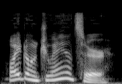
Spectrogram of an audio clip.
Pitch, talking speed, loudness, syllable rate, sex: 190 Hz, 195 wpm, -14 LUFS, 4.6 syllables/s, male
